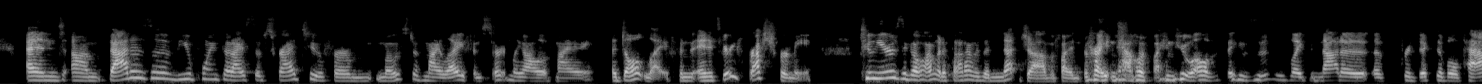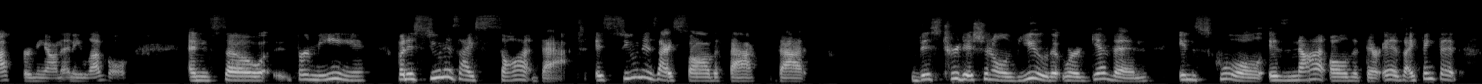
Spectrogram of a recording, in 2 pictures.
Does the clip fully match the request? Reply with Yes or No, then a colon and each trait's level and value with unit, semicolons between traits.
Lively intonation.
Yes: wide, 5.9 semitones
